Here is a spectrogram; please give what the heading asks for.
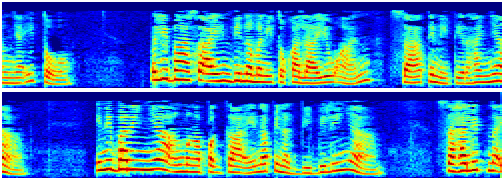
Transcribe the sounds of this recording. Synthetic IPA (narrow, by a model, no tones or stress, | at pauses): ŋɲaʔɪt̪o̞ | pɐlɪbaːsɐʔɐjhɪnd̪iːnɐmanɪt̪o̞kɐlaːjoːʔɐn | sɐt̪ɪnit̪ɪɾɦanɲa | ʔɪnɪbɐɾɪnɲaʔɐŋmɐŋapɐɡ̚kaːʔɪnːɐpɪnɐɡ̚biːbɪlɪɲa | sɐɦɐlɪp̚nɐ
